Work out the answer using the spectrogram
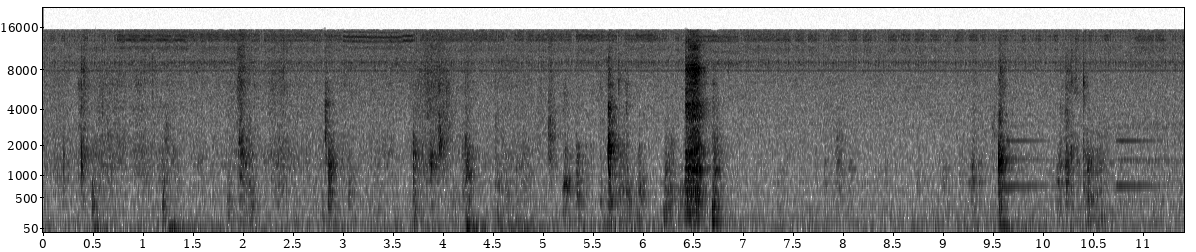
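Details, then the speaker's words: Chevrolet Aveo, 1.5 engine, cold start on a late-November morning: fast, sharp metallic hydraulic lifter ticking, loud for the first seconds, then quieter, disappearing as the engine warms up. "Ну вот, как видно, первые секунды происходит активный стук. Затем потише и затем по мере прогрева уже будет вот, буквально, видите, вы слышали, пропал этот зуб."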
